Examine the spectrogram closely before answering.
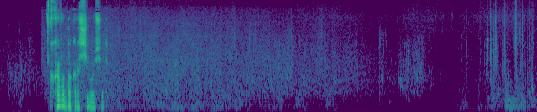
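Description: An oar splashes and dips into calm water.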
